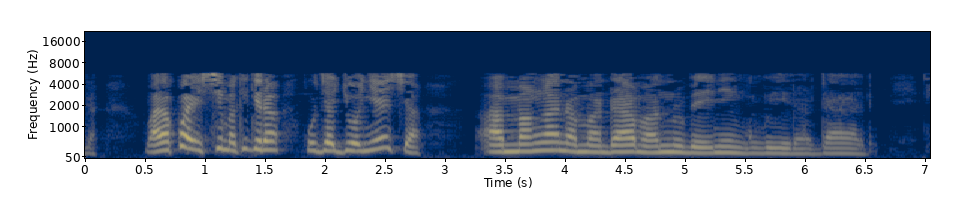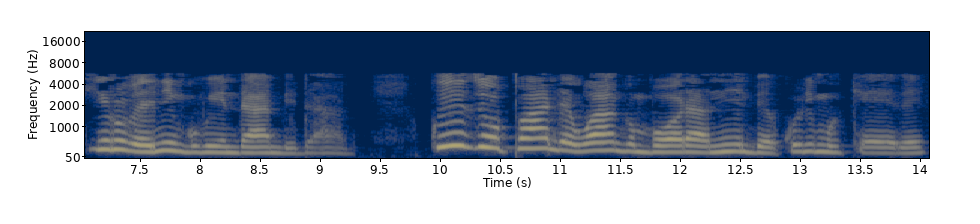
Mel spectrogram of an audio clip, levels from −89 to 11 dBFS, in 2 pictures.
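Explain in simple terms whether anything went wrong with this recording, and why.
Two things went wrong.

The whole recording has MP3 compression damage. The encoder was likely short of data. It had to throw away the quieter details. The leftover sound has a watery, swirly quality, and the s sounds turn metallic. This damage is plainly audible from start to finish.

From 2.82 s, just after "walakuwa heshima chigirah ujajionyesha", there is a time-stretched section that runs to the very end. The pace suddenly drops to about 0.58 times normal speed, yet the pitch stays the same. This is likely software lengthening the audio by repeating tiny slices of it. That is why the slowed speech drags.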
